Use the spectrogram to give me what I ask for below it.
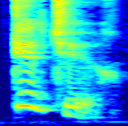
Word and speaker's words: culture: correct correct correct cULTURE CULTURE ici on ne prononce pas le E final cULTURE CULTURE on a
